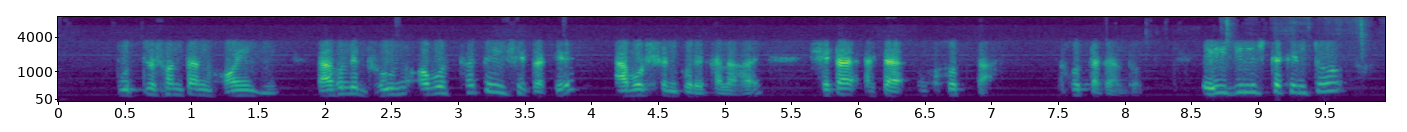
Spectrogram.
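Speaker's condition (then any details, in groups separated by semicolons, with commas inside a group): No condition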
